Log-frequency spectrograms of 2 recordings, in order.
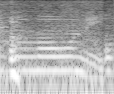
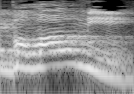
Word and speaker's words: bologna: the bologna you say baloney we don't pronounce the g she took that personally we say baloney we as in the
